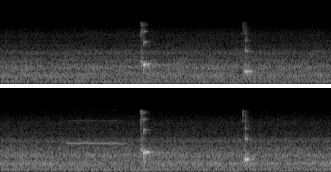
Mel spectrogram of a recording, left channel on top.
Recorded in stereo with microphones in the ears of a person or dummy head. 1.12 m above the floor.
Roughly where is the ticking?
Centre.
